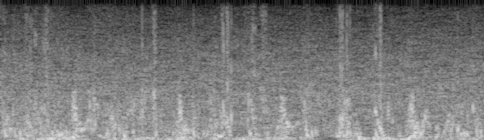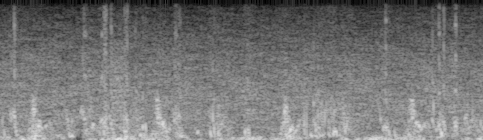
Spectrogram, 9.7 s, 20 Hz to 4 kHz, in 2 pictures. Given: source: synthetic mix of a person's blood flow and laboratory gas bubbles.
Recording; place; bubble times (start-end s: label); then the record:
Doppler ultrasound of blood flow; precordium
0.00-0.70 s: bubbles
0.85-1.77 s: bubbles
1.88-2.35 s: bubbles
2.44-2.72 s: bubbles
2.98-3.22 s: bubbles
3.33-3.62 s: bubbles
3.71-3.96 s: bubbles
4.33-4.39 s: bubbles
4.54-5.07 s: bubbles
5.47-6.33 s: bubbles
6.55-6.68 s: bubbles
6.76-6.87 s: bubbles
6.90-7.07 s: bubbles
7.25-7.38 s: bubbles
7.84-8.36 s: bubbles
8.62-8.82 s: bubbles
9.13-9.45 s: bubbles
9.53-9.68 s: bubbles
From the record:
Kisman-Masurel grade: 342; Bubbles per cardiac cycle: rolling drumbeat, 9 or more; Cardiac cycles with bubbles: 100%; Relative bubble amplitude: moderate (0.250 to 0.450); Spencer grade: 3 (all of the cardiac periods contain showers or single bubble signals, but not dominating or overriding the cardiac motion signals); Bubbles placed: only in the low amplitude regions of the cardiac cycle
